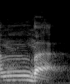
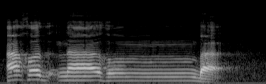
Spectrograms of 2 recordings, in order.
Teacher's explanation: Jadi karena antara mim dengan ba, kalau mim itu makhrajnya ada di bagian bibir agak ke dalam, sementara ba itu adanya di bagian luar, sehingga kalau kita membacanya akhadnahum ditekan, akhadnahum ba, maka hasil huruf ba-nya jadinya emba.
